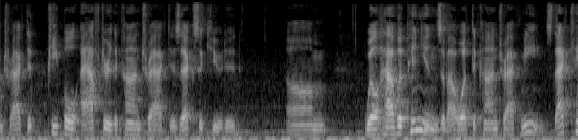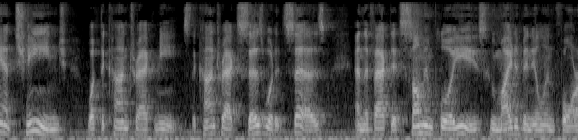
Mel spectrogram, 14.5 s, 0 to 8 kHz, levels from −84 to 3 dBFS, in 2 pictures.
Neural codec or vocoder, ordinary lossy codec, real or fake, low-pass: none; MP3, 64 kbps; real; 7.2 kHz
